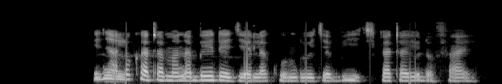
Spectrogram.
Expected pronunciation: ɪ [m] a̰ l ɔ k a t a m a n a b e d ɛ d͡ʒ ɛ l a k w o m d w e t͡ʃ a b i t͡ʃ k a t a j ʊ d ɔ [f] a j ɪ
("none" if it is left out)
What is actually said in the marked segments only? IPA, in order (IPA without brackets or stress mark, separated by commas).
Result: ɲ, f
